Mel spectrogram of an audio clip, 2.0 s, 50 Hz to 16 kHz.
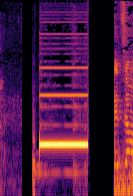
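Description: An edited-in bleep: a steady 1 kHz tone, very loud, held for a bit under a second and cutting off abruptly.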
